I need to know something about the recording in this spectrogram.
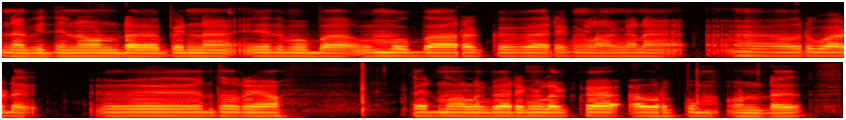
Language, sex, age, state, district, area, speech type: Malayalam, male, 30-45, Kerala, Kozhikode, urban, spontaneous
